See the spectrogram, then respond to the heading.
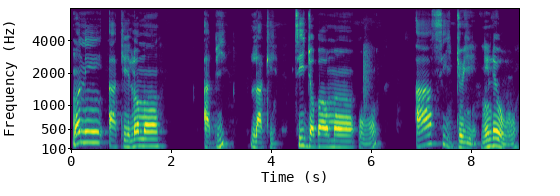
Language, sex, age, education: Yoruba, male, 15-29, tertiary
